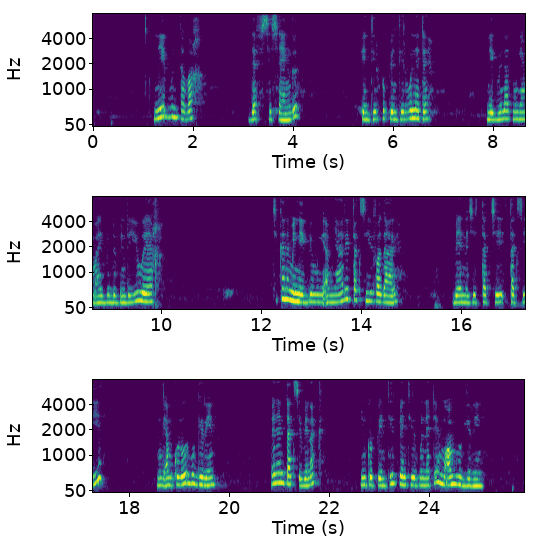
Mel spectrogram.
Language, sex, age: Wolof, female, 25-35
